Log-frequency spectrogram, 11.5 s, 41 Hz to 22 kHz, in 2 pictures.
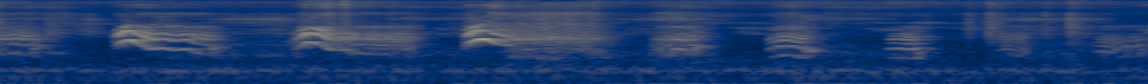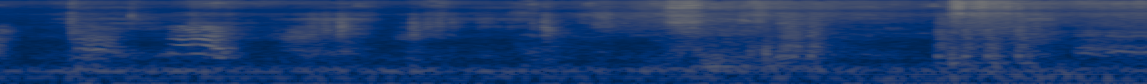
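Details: Corgi puppies making small whimpering and squeaking noises while asleep indoors in August 2018; soft, irregular nasal whines and grunts roughly once a second, fading toward the end, with a brief human voice.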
